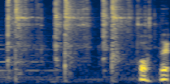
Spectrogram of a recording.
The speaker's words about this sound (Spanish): Vale, eh, lo intentamos con la pandereta, ¿vale? La pandereta suena así, es una pandereta además que no sé yo, que es rarísima.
